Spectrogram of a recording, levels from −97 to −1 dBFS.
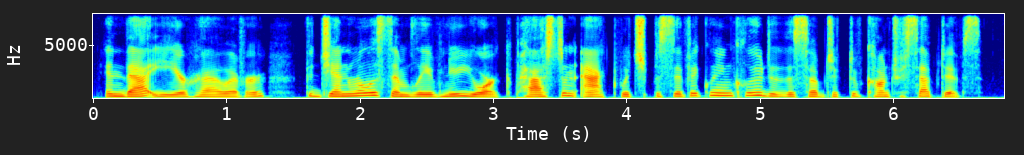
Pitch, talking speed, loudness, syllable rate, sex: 200 Hz, 175 wpm, -19 LUFS, 6.2 syllables/s, female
